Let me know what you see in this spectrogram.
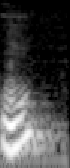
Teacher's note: Kaj kvine la u, kiu estas fermita kaj malantaŭa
